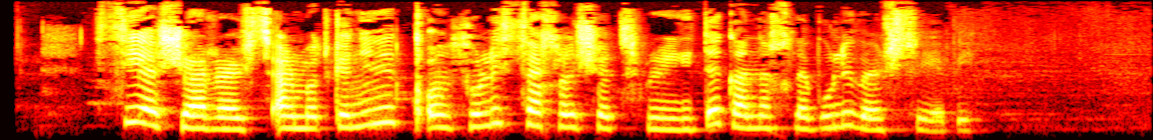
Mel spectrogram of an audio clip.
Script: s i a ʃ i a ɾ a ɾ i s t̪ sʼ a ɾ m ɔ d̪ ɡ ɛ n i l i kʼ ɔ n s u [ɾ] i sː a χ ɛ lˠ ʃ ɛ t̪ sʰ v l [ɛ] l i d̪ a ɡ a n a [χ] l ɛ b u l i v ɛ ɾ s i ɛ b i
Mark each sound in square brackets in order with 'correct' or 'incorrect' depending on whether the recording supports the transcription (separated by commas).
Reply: incorrect, incorrect, correct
